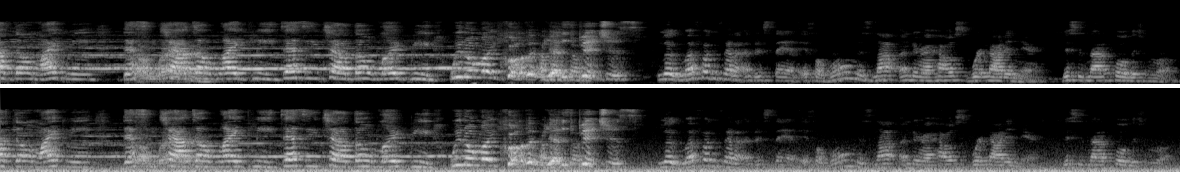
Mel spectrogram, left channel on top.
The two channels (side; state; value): right; noise; rumble, 2 dB below the sound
